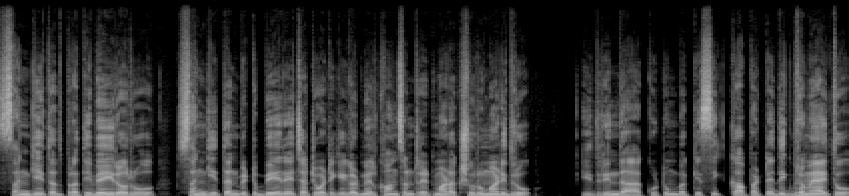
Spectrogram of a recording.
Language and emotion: Kannada, fearful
